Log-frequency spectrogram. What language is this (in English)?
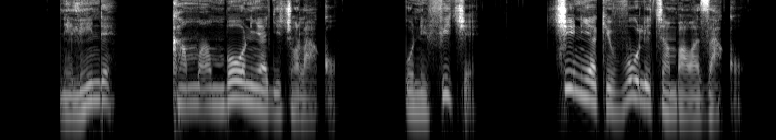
Swahili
